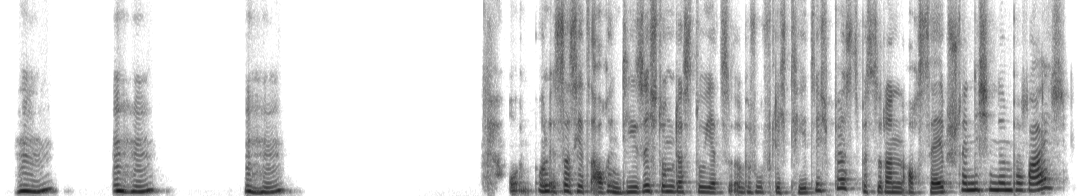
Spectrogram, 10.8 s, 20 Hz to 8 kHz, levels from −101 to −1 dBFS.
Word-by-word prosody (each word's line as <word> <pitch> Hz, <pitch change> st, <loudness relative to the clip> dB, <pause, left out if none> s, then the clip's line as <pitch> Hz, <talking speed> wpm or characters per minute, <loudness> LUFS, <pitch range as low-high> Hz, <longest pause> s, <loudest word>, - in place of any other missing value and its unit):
Mhm. 240 Hz, +5 st, +3 dB, 0.6 s
Mhm. 240 Hz, +1 st, +3 dB, 0.8 s
Mhm. 225 Hz, +4 st, -1 dB, 2.2 s
Un 260 Hz, -1 st, -5 dB
und 235 Hz, -2 st, +3 dB
ist -, -, 0 dB
das 235 Hz, -2 st, +3 dB
jetzt 220 Hz, -1 st, -2 dB
auch 195 Hz, -, +1 dB
in 200 Hz, -5 st, 0 dB
die 200 Hz, +3 st, -1 dB
Richtung, 225 Hz, 0 st, 0 dB
dass 200 Hz, 0 st, -1 dB
du 205 Hz, -, -2 dB
jetzt, 185 Hz, -2 st, -2 dB
äh, -, -, -5 dB
beruflich 190 Hz, -2 st, -6 dB
tätig 195 Hz, +9 st, -4 dB
bist? 355 Hz, -2 st, -1 dB
Bist 220 Hz, -2 st, -5 dB
du -, -, 0 dB
dann 195 Hz, -1 st, +1 dB
auch 195 Hz, -, -3 dB
selbstständig 200 Hz, +10 st, +2 dB
in 285 Hz, -, +4 dB
dem 280 Hz, -1 st, +5 dB
Bereich? 280 Hz, +6 st, +1 dB
225 Hz, 150 wpm, -23 LUFS, 195-260 Hz, 2.2 s, dem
